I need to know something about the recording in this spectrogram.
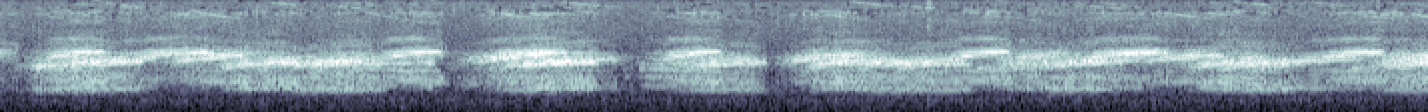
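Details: Massed frogs croak in rattling trills, the chorus coming in surges about a second long with brief dropouts between, several callers overlapping throughout.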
